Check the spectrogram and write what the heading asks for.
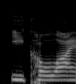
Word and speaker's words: E. coli: How common is it to be infected with E. coli? Am I even saying that correctly? – You are, yes.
